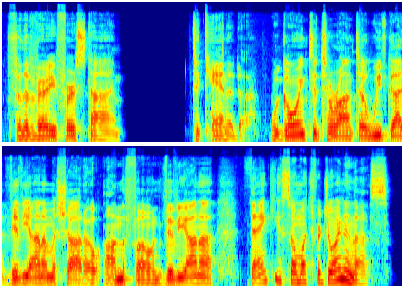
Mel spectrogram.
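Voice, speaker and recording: A man's voice: on the high side, lively intonation, brisk. A man hosting a food show, guiding a guest with upbeat questions. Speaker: podcast host. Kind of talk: hosted food interview.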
